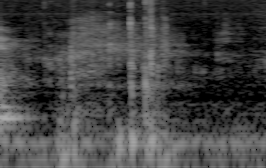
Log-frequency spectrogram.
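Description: A few faint, sharp clicks close together, about half a second to a second in, over a low steady hum.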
